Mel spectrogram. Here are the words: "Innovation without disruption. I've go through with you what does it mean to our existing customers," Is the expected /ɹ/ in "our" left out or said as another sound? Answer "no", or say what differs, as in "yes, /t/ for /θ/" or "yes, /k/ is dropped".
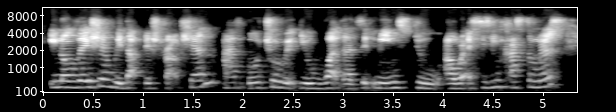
yes, /w/ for /ɹ/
